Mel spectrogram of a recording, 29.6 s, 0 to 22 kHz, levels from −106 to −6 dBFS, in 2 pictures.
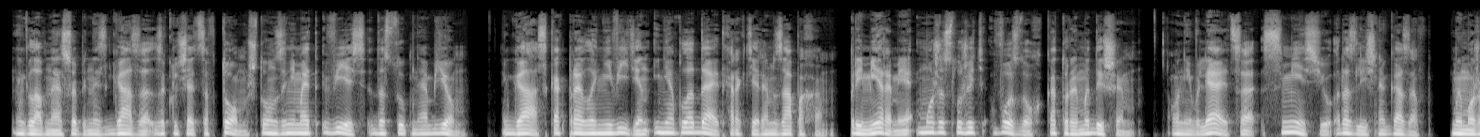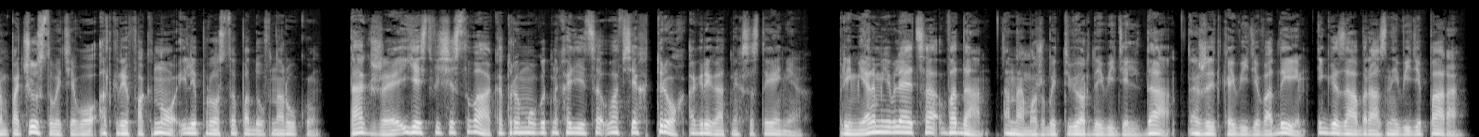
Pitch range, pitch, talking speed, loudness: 100-130 Hz, 110 Hz, 150 wpm, -22 LUFS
